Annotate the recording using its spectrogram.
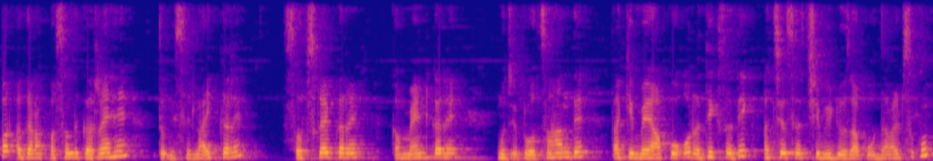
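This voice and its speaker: A woman's voice: medium pitch, fairly quick, mellow. A middle-aged woman teaching grammar, patiently explaining and repeating sounds aloud to demonstrate pronunciation. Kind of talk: classroom lesson, explaining pronunciation.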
